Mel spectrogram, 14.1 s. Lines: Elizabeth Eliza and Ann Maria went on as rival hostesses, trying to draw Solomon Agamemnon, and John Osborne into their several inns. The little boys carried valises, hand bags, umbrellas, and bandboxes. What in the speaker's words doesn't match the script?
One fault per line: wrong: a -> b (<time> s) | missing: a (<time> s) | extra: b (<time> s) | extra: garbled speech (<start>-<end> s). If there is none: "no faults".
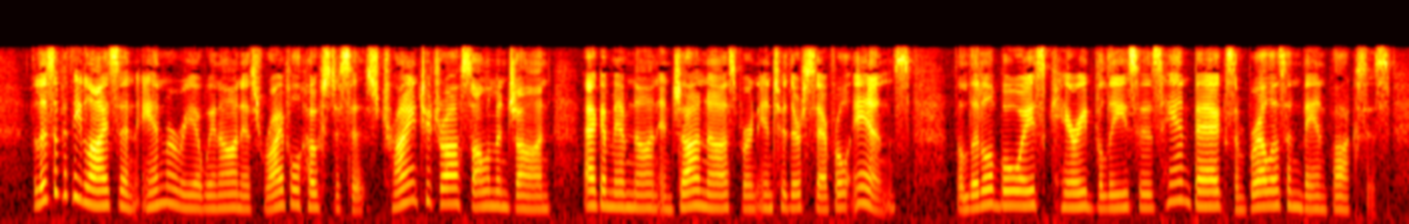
extra: John (5.1 s)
